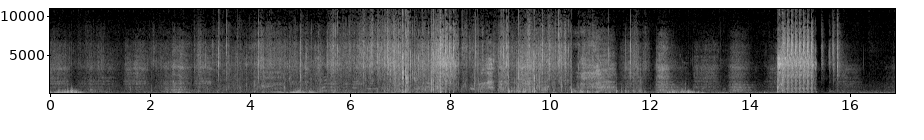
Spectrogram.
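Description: Airsoft guns firing full-auto bursts, a rapid clicking rattle of shots. The loudest is a burst of under a second near the end, close to the microphone.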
